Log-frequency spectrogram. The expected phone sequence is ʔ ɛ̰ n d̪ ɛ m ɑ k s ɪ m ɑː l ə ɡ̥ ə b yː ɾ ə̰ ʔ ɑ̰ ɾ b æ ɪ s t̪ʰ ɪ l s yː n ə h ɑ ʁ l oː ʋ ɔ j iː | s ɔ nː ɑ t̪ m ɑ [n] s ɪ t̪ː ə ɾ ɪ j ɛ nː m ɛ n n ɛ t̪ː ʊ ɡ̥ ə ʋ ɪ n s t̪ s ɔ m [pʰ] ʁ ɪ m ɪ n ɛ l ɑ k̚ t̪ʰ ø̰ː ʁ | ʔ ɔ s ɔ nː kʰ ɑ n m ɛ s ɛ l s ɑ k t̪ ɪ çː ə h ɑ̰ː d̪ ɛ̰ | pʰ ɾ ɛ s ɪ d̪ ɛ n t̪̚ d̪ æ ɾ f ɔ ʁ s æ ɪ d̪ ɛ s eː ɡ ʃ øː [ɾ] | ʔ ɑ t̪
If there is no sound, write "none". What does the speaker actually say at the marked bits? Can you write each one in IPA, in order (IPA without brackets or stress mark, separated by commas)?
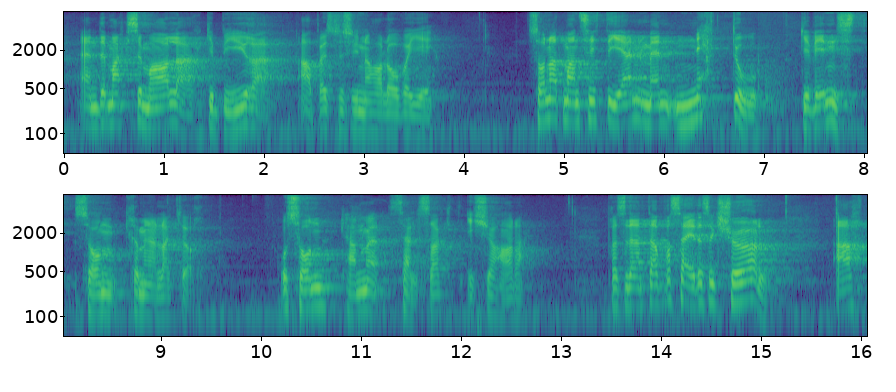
n, kʰ, l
